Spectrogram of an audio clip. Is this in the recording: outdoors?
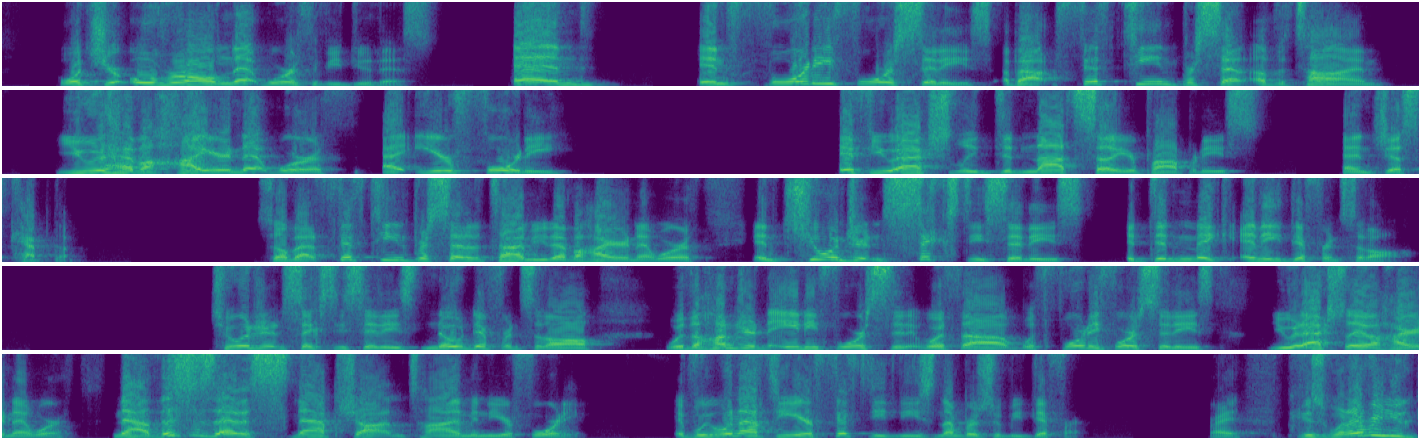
no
